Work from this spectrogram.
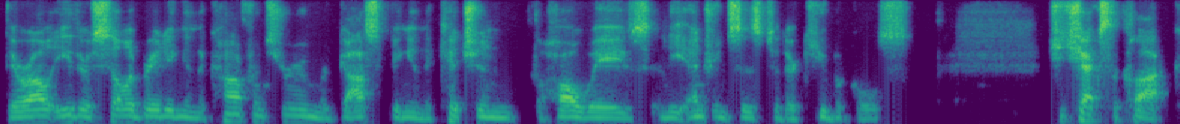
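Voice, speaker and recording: A man with a lowish, rather raspy voice reads literary fiction aloud. He sounds like an author at a reading, narrating his own prose with a wry edge.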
